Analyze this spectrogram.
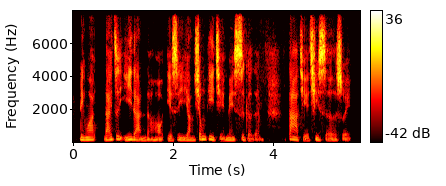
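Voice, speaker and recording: The sound is dry and close, with no echo at all. A man speaks at a moderate pace. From Taiwan, Tainan Annan district. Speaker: community college director. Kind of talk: interview conversation. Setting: remote call.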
